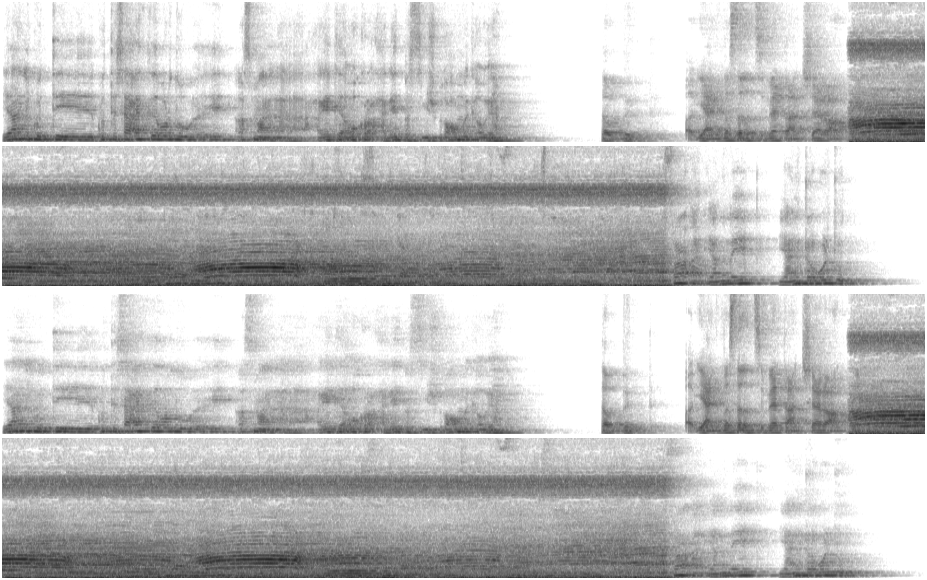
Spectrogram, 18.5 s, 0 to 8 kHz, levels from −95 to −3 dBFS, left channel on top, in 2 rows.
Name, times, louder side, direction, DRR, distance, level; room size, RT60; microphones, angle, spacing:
voice 1, 0.0-5.1 10.2-15.3 15.8-17.7, left 1 dB, 75° left, 5 dB, 0.9 m, -33 dB
voice 2, 6.0-6.3 6.8-8.7 14.3-14.6, right 2 dB, 50° right, 4 dB, 1.0 m, -37 dB
sound 1, 8.5-15.9, left 1 dB, 5° left, 0.4 m, -22 dB
6.3 x 5.7 x 4.4 m, 0.83 s
head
